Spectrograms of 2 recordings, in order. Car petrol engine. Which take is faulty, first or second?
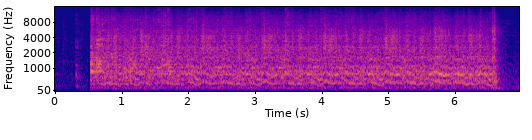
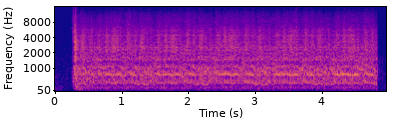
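second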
